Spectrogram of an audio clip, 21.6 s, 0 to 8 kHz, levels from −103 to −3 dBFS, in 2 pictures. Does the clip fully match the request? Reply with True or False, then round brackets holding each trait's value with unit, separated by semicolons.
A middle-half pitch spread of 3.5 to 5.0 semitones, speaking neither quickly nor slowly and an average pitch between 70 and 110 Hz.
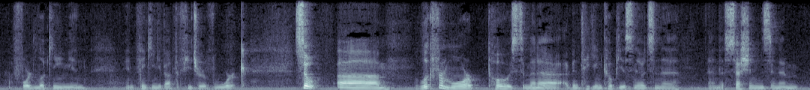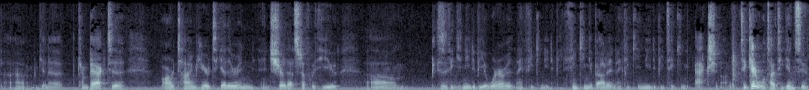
False (3.9 semitones; 235 wpm; 105 Hz)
